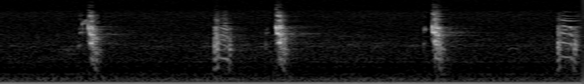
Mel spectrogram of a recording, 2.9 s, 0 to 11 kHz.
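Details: Peregrine falcon calls from a water tower nest box at Axel, 5 February 2018, while the pair mates on the ledge: five rough, grating notes in three seconds, unevenly spaced, with a low hum behind.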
